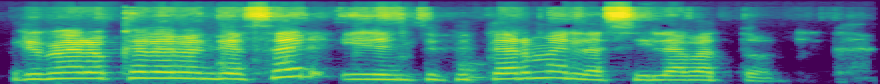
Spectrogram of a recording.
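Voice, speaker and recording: A woman's voice: on the high side, fairly quick, no room sound. A woman teacher on a video call, patiently quizzing her students and confirming their answers. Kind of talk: online class quizzing students.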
